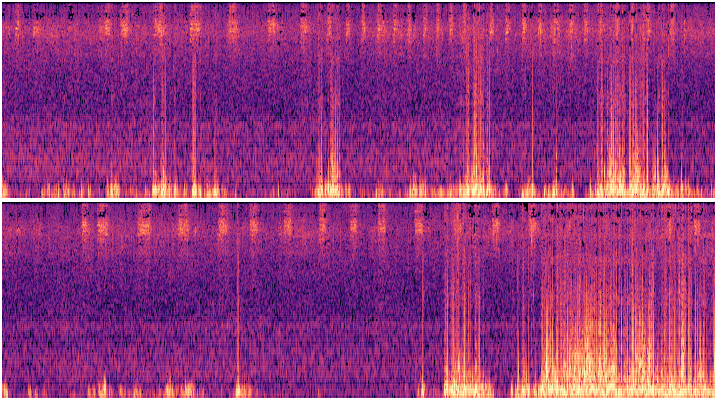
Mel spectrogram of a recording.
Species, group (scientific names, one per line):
Tettigettalna mariae
Cicadidae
